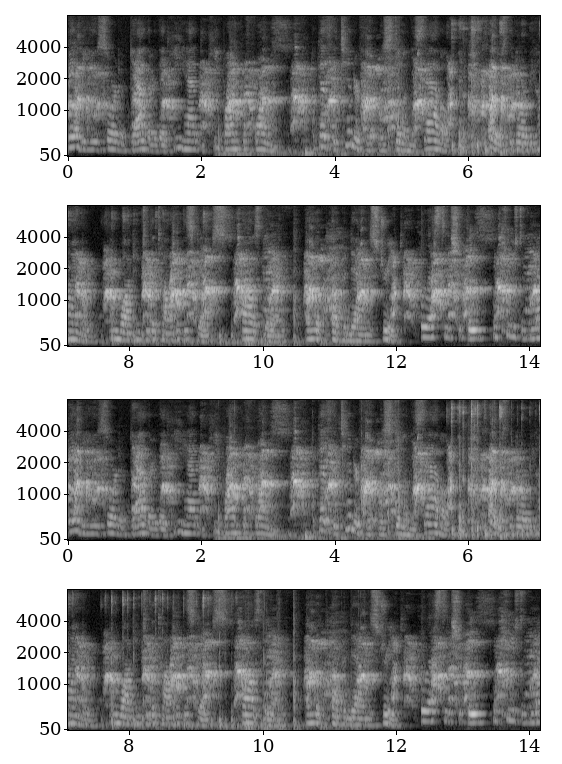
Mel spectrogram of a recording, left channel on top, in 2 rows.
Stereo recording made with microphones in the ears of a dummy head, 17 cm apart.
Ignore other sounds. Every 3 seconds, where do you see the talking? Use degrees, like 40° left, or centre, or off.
20° left, 10° right, 10° left, 20° left, 30° left.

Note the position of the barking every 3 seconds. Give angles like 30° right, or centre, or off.
50° right, 30° right, 10° left, 50° left, 60° left.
